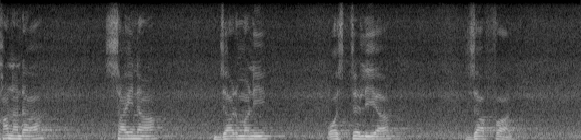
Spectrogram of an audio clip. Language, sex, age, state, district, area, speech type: Bodo, male, 18-30, Assam, Chirang, urban, spontaneous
